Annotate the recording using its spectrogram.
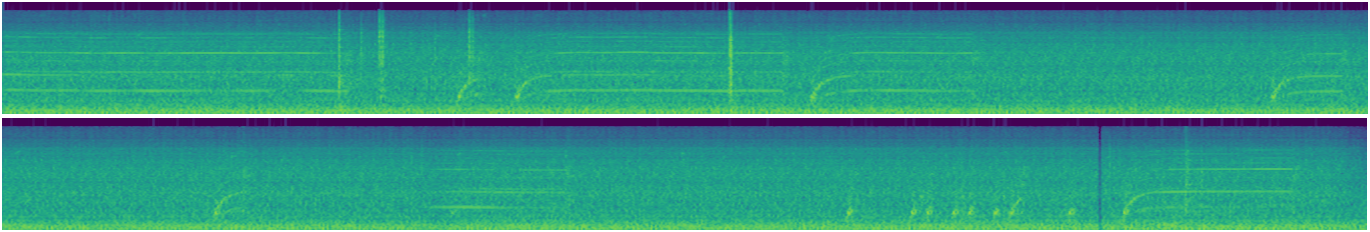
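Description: Flatbed truck's engine idling steadily while its hydraulic hive-loading boom works. The hydraulics come on again and again with a whine that rises in pitch and then holds, and a few sharp clicks are heard between the runs.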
